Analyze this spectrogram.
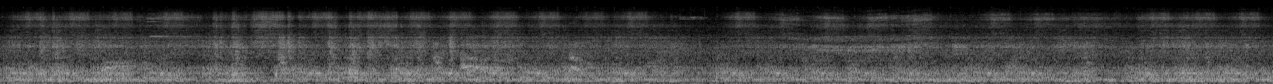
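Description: Fire spells crackle and burst in rapid bursts.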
